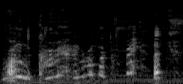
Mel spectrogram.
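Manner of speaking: acted-out, very high, frantic, panicked voice. Retelling a moment with the door breaking down, acting out freaking out. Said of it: "So I'm over here freaking out".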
